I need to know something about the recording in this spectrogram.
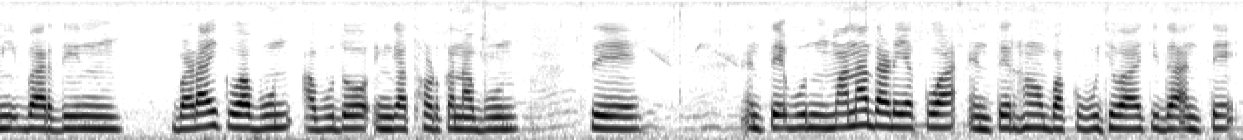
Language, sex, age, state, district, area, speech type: Santali, female, 30-45, Jharkhand, Pakur, rural, spontaneous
